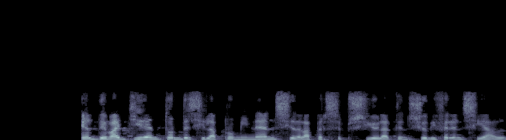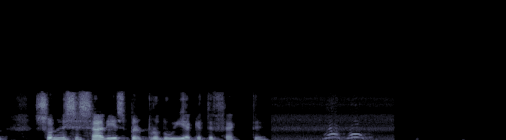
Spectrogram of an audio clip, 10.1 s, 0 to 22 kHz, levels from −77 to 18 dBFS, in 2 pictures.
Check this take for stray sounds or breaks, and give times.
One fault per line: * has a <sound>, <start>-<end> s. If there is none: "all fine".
* has a bark, 8.3-8.8 s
